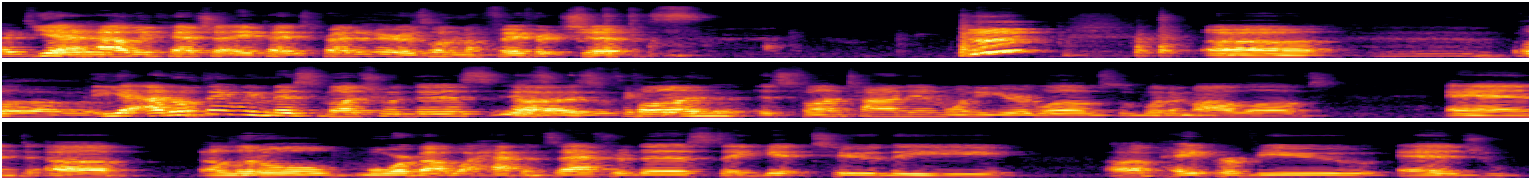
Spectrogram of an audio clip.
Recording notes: Please be patient with us as the sound quality improves.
